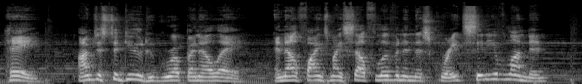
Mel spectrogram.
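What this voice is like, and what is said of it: California American accent. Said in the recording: “I've managed to stay true to my California roots, though, on this side of the pond, and keep my accent”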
